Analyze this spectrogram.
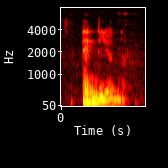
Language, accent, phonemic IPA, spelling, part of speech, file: English, Southern England, /ˈɛn.dɪ.ən/, endian, adjective, LL-Q1860 (eng)-endian.wav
